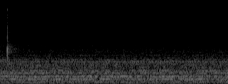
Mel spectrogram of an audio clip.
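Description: Home heating running: a steady, even rush of air, described as a little loud. A faint click comes just after the start.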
